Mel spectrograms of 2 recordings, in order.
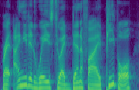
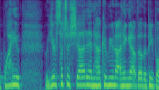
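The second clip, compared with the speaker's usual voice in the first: lightly voiced wife, higher and fast, teasing him; imitating nagging wife; 6 semitones higher, faster than usual. Wife chides her homebody husband, mock teasing higher voice. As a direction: tease him like a wife who can't believe he stays home.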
